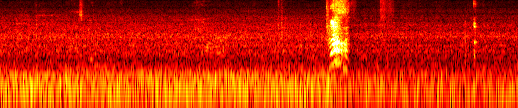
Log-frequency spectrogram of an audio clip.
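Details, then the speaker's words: Child in a moving car: steady engine rumble, then one sharp, brief voiced gulp with a few faint clicks; hiccups. "those hiccups going? Bad. What? Bad. I know it's crazy. Can you scare yourself to make them go"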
